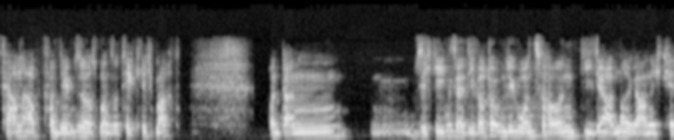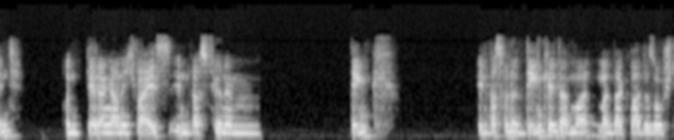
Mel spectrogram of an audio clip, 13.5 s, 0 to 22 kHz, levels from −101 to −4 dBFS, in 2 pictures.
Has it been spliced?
no; 0 cuts

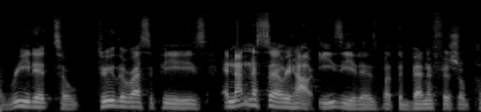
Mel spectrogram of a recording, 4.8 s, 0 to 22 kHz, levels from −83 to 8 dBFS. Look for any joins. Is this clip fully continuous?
yes; 0 cuts

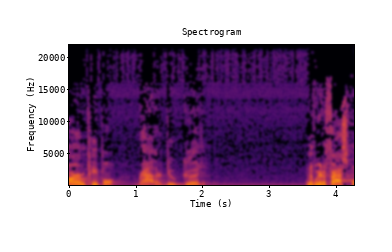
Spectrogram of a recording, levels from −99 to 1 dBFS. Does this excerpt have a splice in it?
yes; 1 cut; at 1.0 s

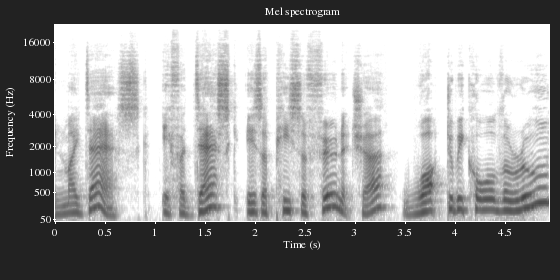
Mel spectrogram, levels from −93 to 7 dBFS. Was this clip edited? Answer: yes; 2 cuts; at 1.0 s, 3.4 s

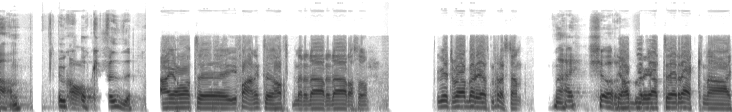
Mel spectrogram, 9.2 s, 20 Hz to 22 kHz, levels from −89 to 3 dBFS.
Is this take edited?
yes; 5 cuts; at 1.9 s, 2.9 s, 3.7 s, 4.1 s, 6.2 s

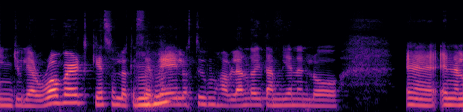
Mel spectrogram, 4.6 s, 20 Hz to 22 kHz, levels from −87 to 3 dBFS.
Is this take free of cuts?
yes; 0 cuts

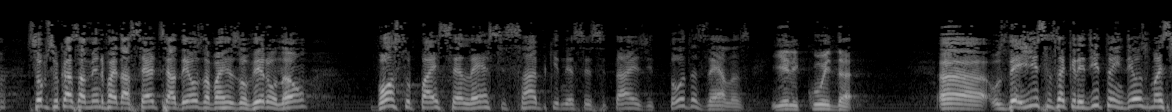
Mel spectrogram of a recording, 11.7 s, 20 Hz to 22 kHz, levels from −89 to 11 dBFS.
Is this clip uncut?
yes; 0 cuts

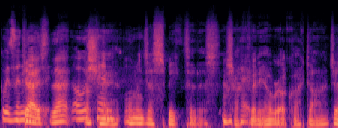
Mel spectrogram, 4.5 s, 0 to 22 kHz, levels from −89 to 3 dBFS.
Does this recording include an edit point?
no; 0 cuts

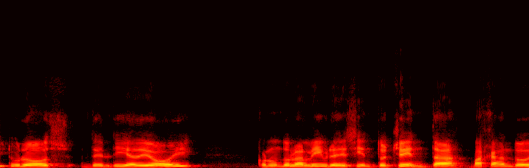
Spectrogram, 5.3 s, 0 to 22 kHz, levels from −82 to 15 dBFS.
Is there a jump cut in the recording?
no; 0 cuts

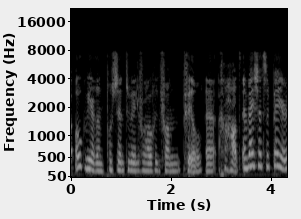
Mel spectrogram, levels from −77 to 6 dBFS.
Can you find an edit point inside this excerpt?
yes; 2 cuts; at 2.3 s, 2.6 s

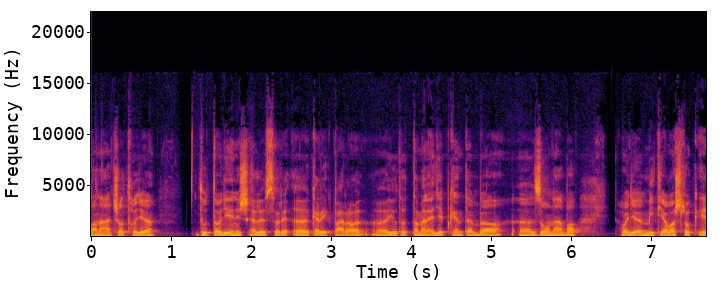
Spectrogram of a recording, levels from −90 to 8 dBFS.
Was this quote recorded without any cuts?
yes; 0 cuts

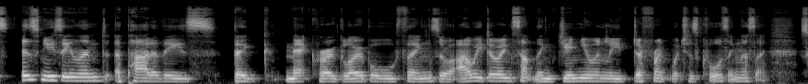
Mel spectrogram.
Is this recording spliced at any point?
yes; 1 cut; at 2.2 s

